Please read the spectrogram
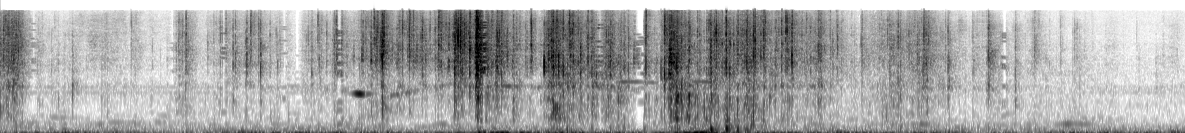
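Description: Foil wrapper of a Panini Crown Royale football card pack crinkling and tearing as it is opened by hand. The rustling comes in irregular bursts and is busiest in the middle.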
